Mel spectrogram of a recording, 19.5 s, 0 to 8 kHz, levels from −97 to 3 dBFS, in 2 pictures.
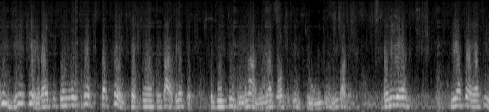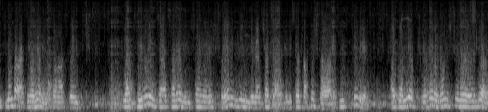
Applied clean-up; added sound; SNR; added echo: neural separator model SepFormer DNS4.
